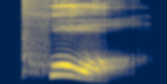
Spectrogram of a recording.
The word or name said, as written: po4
